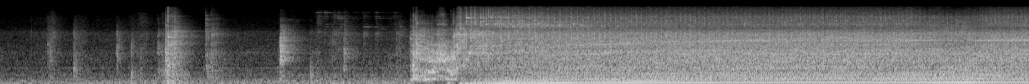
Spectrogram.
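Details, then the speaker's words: 1969 VW Beetle catches to a loud idle with slight unevenness, skipping and coughing, and won't take full throttle; misfire from wrong-heat-range spark plugs, before fitting the correct plugs. "hear it sounds like it's running okay but it really is not running okay it's a little off you hear that does not want to full run won't let you go full throttle it's skipping all over the place starting and coughing"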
